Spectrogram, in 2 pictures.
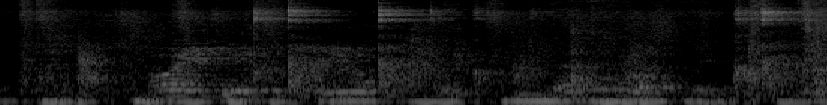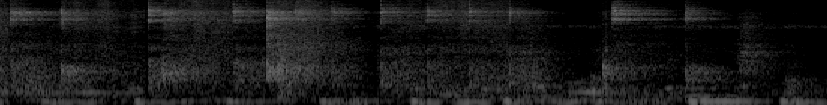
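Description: A table tennis ball clicking as it is struck back and forth by rubber paddles and bounces on the table during a rally, with people talking in the background.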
